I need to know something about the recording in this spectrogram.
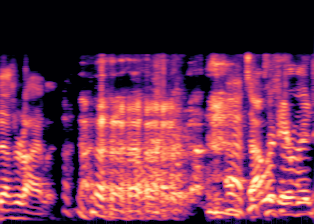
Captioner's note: laughter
